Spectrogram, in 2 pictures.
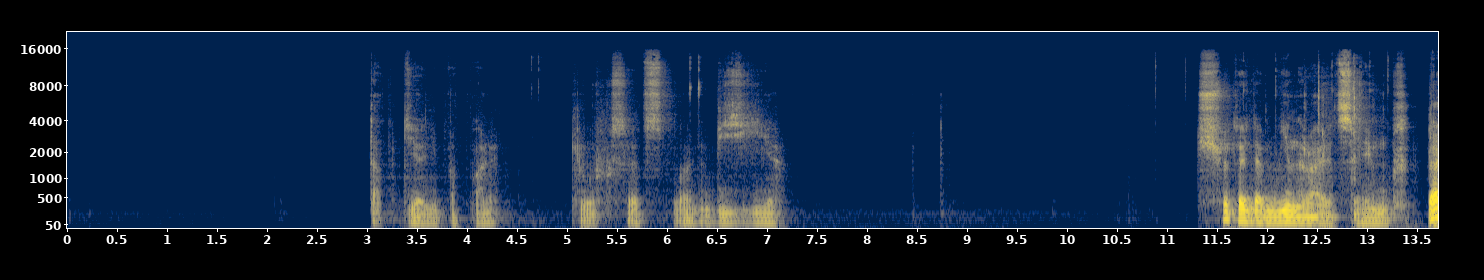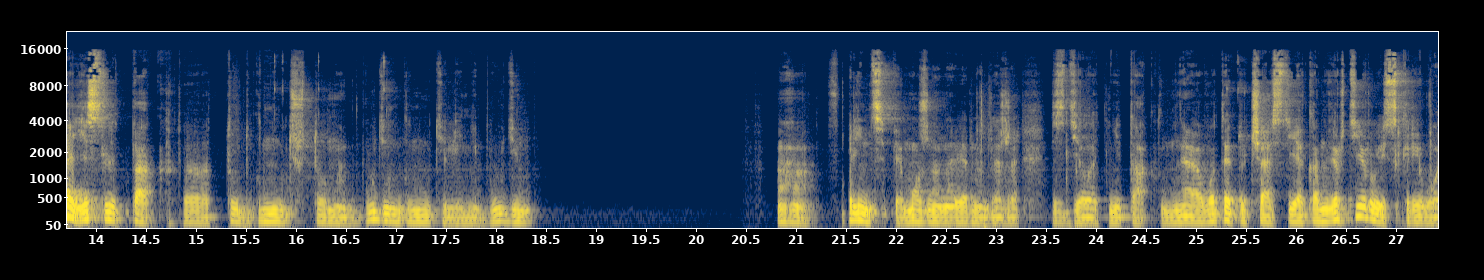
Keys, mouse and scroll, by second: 4.7-9.9 drag, 10.8 middle click, 11.7 middle click, 12.6 shift+middle click, 12.9 middle click, 13.4 KP_1, 15.7 right click, 16.1 right click, 22.8 l, 23.8 Tab, 25.2 click.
